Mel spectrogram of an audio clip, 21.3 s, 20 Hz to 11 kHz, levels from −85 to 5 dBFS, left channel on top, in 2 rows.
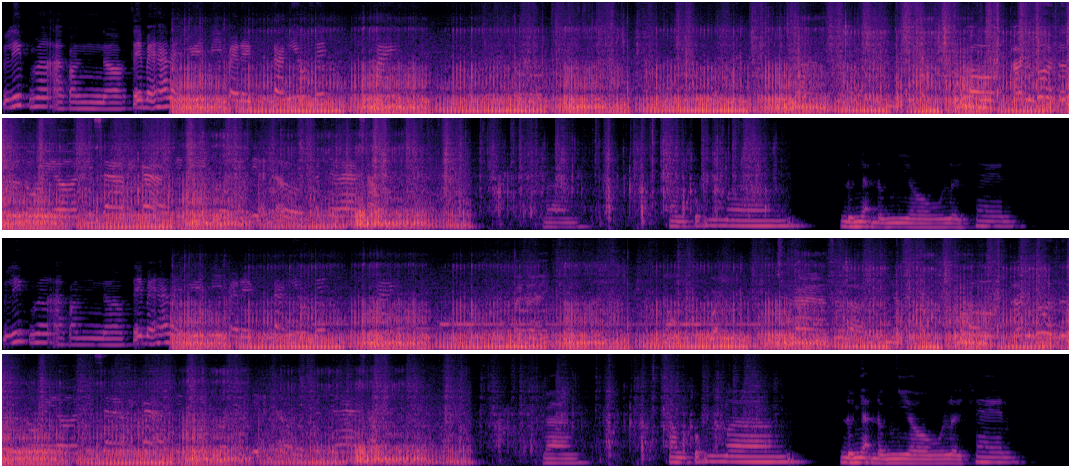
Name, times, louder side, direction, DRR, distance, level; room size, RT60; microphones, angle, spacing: voice 1, 0.0-3.3 3.6-4.0 5.1-5.5 9.6-14.6, left 4 dB, 50° left, 0.9 m, -39 dB
sound 1, 1.7-15.4, left 1 dB, 10° left, 0.3 m, -31 dB
sound 2, 2.5-10.6, right 5 dB, 90° right, 0.9 m, -49 dB
sound 3, 4.5-18.6, left 6 dB, 85° left, 1.3 m, -45 dB
voice 2, 5.1-5.9 6.6-9.2 16.1-16.5 17.3-18.7 19.1-20.9, right 4 dB, 50° right, 0.5 m, -41 dB
13.0 x 8.1 x 2.3 m
head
